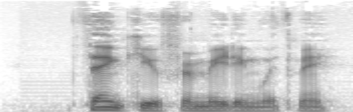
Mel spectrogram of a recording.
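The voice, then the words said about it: Low, smooth voice, indeterminate accent. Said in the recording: “His voice was low, smooth, and of indeterminate accent.”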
